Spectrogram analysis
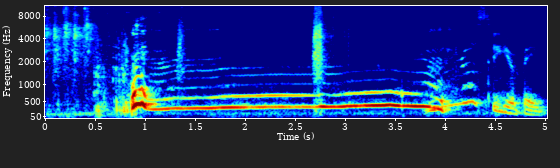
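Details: A female Alaskan Malamute, a mother kept 24 hours from her four six-and-a-half-week-old puppies for weaning, gives a sustained, steady, mid-pitched howl of about three seconds that wavers and slides down at the end on seeing them on a computer video; brief human speech around.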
